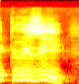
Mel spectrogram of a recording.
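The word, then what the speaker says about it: queasy: और अगर इसके प्रोनाउंसिएशन की बात करें तो होती है क्विजी।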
